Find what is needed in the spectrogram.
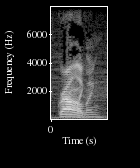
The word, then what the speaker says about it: Groening: Groening.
